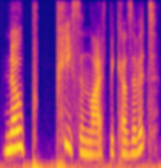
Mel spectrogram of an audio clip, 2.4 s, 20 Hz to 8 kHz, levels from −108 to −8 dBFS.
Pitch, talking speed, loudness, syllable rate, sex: 225 Hz, 175 wpm, -19 LUFS, 5.5 syllables/s, female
